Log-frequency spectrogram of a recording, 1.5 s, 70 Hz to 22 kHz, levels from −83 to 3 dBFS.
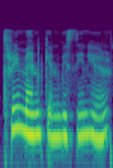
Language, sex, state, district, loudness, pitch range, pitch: English, female, Arunachal Pradesh, Lower Dibang Valley, -15 LUFS, 215-230 Hz, 220 Hz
